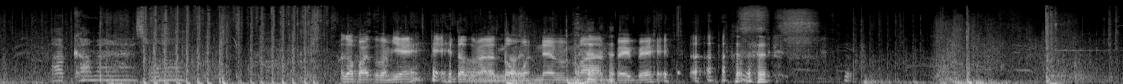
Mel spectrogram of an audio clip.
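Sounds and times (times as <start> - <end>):
video game gunfire: 0.0 - 3.4, 8.2 - 11.2
speech: 0.5 - 2.1, 3.4 - 8.9
laughter: 4.0 - 5.0, 5.6 - 8.6.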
